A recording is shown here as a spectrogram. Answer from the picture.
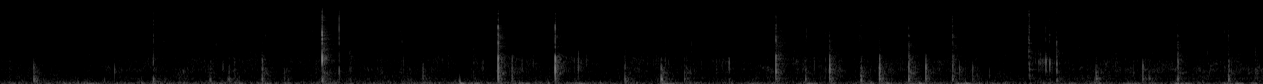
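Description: Metal spoon stirring a thick, lumpy batter of cornbread mix, creamed corn and diced ham in a glass mixing bowl: faint, irregular clicks and knocks of the spoon against the glass, with soft wet mixing sounds.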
